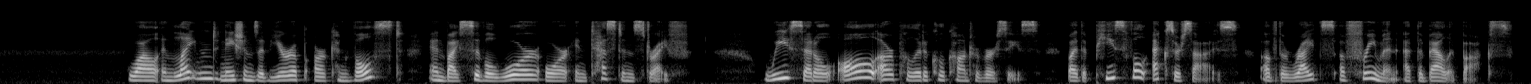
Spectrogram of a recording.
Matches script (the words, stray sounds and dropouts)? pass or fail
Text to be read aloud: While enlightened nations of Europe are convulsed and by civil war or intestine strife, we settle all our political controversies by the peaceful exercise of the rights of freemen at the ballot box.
pass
